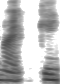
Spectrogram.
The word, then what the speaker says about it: knight: kyg itu pisau naik tulisannya Knight Tapi bacanya Nike nya tidak usah dibaca begitu SMEA dan ada satu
